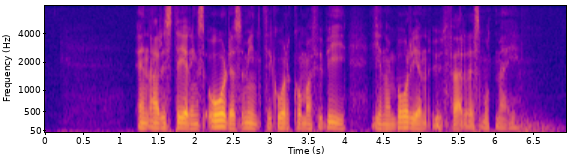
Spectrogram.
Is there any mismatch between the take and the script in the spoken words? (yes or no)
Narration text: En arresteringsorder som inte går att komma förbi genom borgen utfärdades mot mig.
no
